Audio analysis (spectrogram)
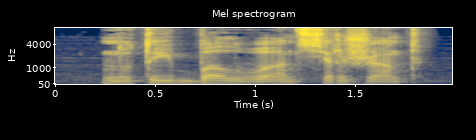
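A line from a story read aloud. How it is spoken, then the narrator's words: Hasty mutter. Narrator (Russian): наскоро буркнул один из них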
